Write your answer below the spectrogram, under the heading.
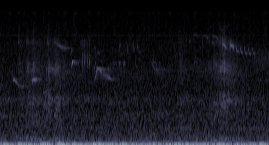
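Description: Small songbirds calling: a few short chirps and whistles, some rising and some falling, with a quick descending series about four and a half seconds in, over a steady low rumble.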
